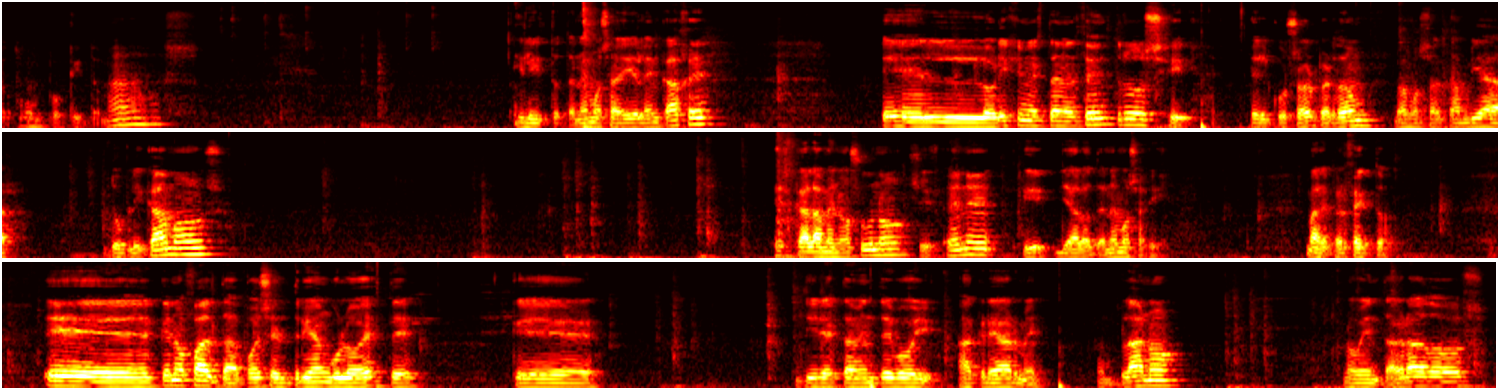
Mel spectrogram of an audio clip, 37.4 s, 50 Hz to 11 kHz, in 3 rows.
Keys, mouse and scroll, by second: 0.1 g, 1.9 click, 2.2 middle click, 2.5-3.0 scroll down 2, 3.0 Tab, 3.4 middle click, 3.7-4.4 scroll down 2, 4.4-5.5 scroll up 2, 5.5 Tab, 6.3-7.8 ctrl+middle drag, 7.8 alt+q, 8.3-11.4 ctrl+middle drag, 9.6 ., 11.4 right click, 12.0 l, 13.2 shift+d, 14.6 right click, 16.4 o, 19.2-28.6 middle drag, 20.3 shift+n, 20.8 Tab, 23.4 a, 26.8 alt+q, 28.6 right click, 30.4 shift+c, 31.7 ., 32.7 shift+a, 34.2 Tab, 35.1 r, 37.1 1.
